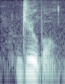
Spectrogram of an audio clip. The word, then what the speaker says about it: Jubal: J-U-B-A-L. – Genesis 4. – Jezebel? No, not Jezebel. did human music begin with Jubal? Did I pronounce that right? – Yeah. – Yes. Jubal.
